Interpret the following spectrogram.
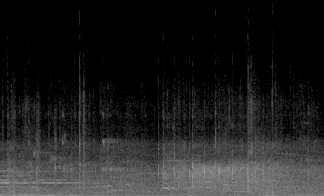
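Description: Background music with a deep bass fading out over the first second or two, giving way to the ambience of an indoor sports hall with faint voices.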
